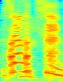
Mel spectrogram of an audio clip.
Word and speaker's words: 샹치: 쌍치라고 쌍치. 근데 그 여자가 쌍 발음을 못하는 거예요.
